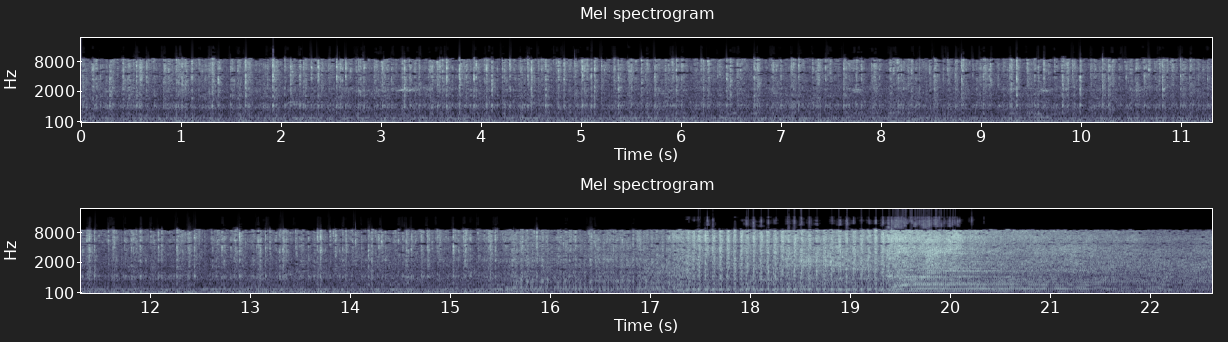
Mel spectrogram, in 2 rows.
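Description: A 1968 fastback drag car's engine idles with a choppy, even beat at the starting line. About 16 seconds in it gets louder as the car launches, its pitch sweeps up as it accelerates down the strip, and it fades near the end.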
